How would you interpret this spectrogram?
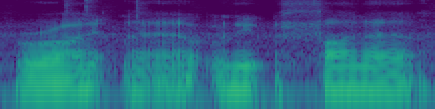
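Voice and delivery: ordinary delivery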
